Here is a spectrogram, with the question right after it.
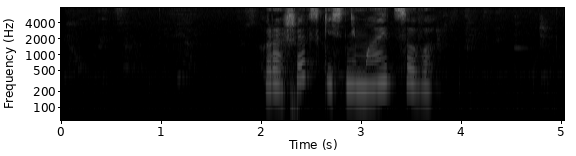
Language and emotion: Russian, neutral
